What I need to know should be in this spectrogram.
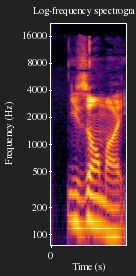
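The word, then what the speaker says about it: Uzomah: Am I saying that right, Cincinnati man? Is it Uzoma? – Uzoma, yes.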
